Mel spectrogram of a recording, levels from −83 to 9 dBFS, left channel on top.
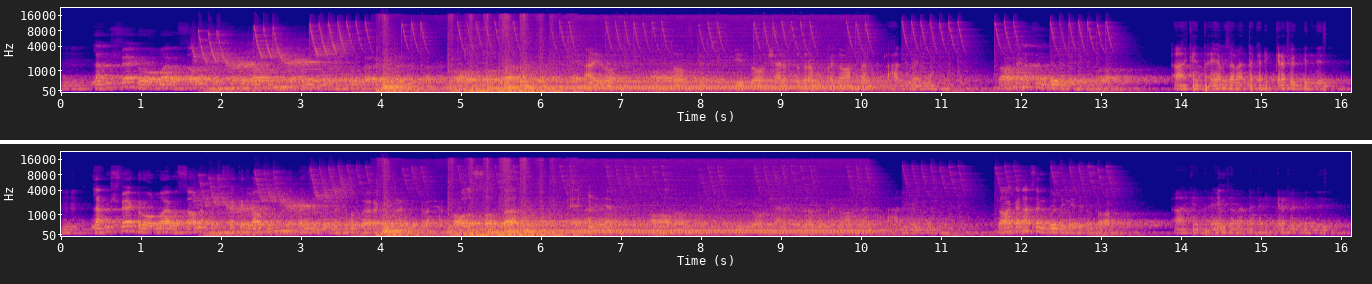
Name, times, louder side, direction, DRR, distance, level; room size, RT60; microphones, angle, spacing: voice 1, 0.0-5.8 6.3-6.9 7.3-7.7 10.5-10.7 11.7-13.2 14.4-14.6, right 1 dB, 45° right, 5 dB, 0.5 m, -22 dB
sound 1, 1.6-3.9 4.3-4.6 4.9-5.8 6.1-6.5 6.8-7.6 8.0-8.3 8.7-9.5 9.8-10.2 10.5-11.3 11.7-12.0 12.4-13.2, left 1 dB, 80° left, 0.7 m, -30 dB
sound 2, 3.9-4.3 4.8-10.1, equal, 10° left, 0.7 m, -22 dB
voice 2, 6.5-7.0 7.6-11.0 12.3-12.6 13.9-15.8, left 4 dB, 55° left, 9 dB, 0.3 m, -26 dB
5.7 x 3.8 x 4.5 m, 2.7 s
head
